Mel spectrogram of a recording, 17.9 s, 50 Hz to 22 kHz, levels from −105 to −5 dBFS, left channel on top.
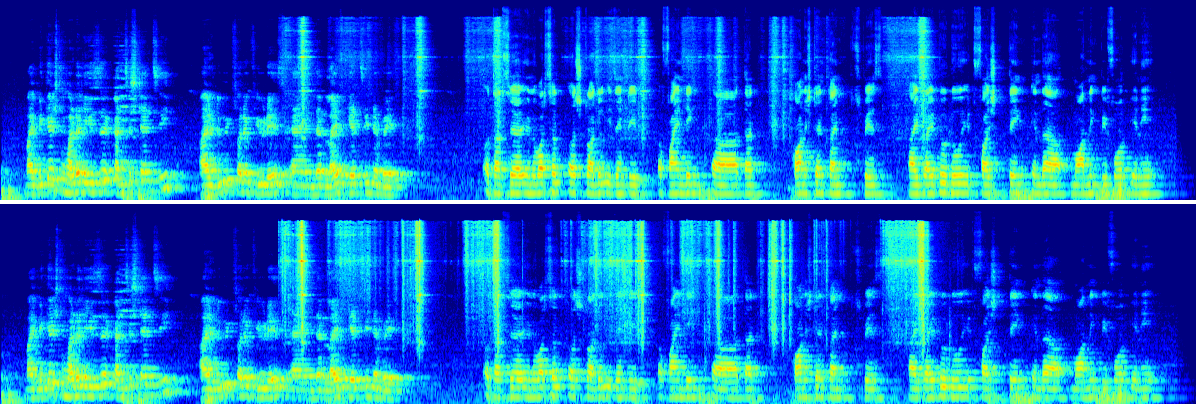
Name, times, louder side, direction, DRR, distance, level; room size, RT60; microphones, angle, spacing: voice 1, 0.4-2.6 3.0-5.9, left 1 dB, 85° left, 0 dB, 2.3 m, -43 dB
sound 1, 4.2-4.6 4.9-6.4 6.9-7.6 7.8-7.9 8.4-9.7 10.1-11.0 11.4-11.9 12.2-12.5 13.2-13.9 14.2-14.3, right 13 dB, 80° right, 0.4 m, -42 dB
voice 2, 7.2-9.6 9.9-11.3 11.9-12.7 13.0-13.2 13.6-17.3, left 4 dB, 45° left, 9 dB, 0.7 m, -43 dB
15.5 x 5.6 x 2.3 m, 0.78 s
head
